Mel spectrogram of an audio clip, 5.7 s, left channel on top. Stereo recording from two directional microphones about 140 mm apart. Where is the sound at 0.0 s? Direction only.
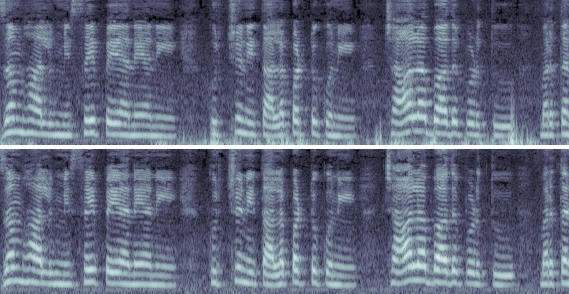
25° right (ahead or behind).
